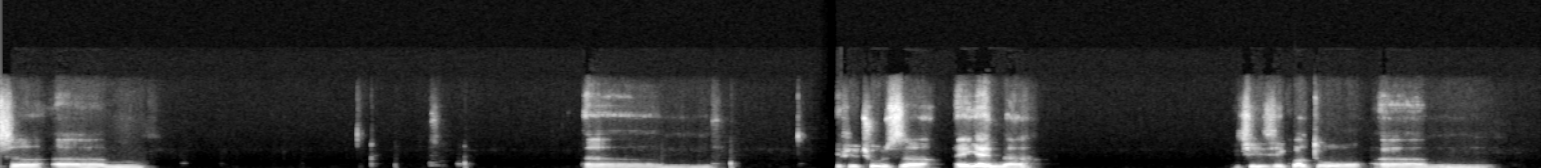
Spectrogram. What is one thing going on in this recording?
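A middle-aged man speaks calmly over an online call, pausing between phrases.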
